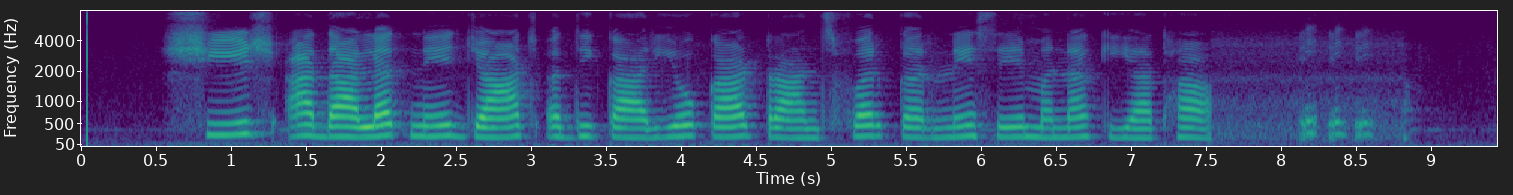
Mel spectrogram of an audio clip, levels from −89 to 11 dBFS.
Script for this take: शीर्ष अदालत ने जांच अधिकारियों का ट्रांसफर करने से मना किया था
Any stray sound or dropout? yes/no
yes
